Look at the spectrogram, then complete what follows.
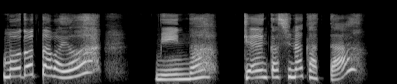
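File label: OPERATION OVER, Japanese; GF Alarm; M1891Mod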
